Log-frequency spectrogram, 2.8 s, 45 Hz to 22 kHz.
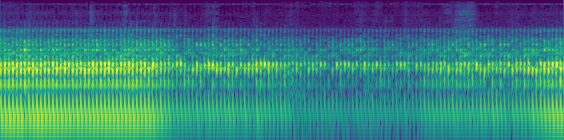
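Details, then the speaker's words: Breville Pick-Me-Up 5 valve radio being restored, powered up slowly with HT only around 107 volts: steady low buzzing drone that swells and dips, with no stations received yet at the low supply voltage. "Can't hear any stations yet, though. and nothing yet."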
